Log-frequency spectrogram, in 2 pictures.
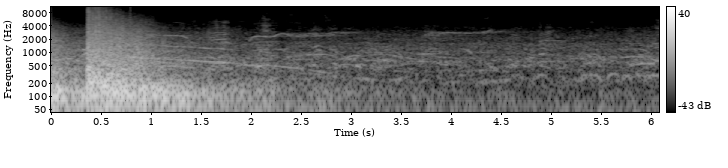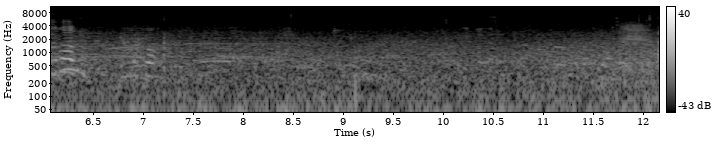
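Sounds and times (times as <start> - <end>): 
GM2L stun grenade blast: 0.0 - 2.3
outdoor crowd noise: 0.0 - 12.1
voices: 1.0 - 12.1.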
